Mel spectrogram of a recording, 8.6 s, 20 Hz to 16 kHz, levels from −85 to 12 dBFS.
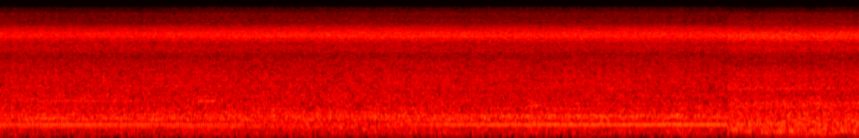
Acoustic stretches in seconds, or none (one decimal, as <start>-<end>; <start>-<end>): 0.0-1.6; 2.6-3.6; 6.8-8.6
